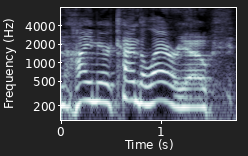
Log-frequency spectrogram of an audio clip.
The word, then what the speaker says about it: Jaime Candelario: We spent a good, like, 5 minutes on, and I'm going to say his name completely wrong for the third time. We spent like 10 minutes on Jaime Candelario, and no, you got it right again.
